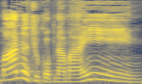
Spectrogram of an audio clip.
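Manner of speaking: stretched, dragging, drawn-out phrasing. Describing how they say phrases with a pull: long drawn-out drawl. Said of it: "এইভাবে টান দিয়ে বলে".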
